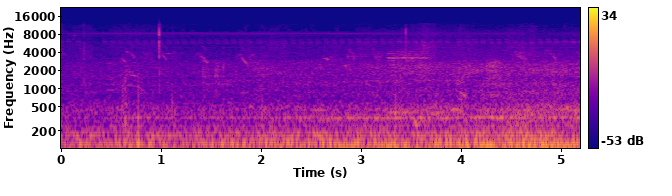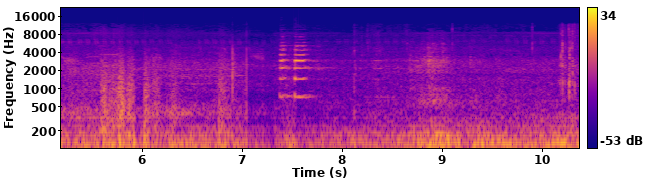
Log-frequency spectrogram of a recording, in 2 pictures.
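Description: A vehicle horn gives one short toot about seven and a half seconds in, over a steady low rumble.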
